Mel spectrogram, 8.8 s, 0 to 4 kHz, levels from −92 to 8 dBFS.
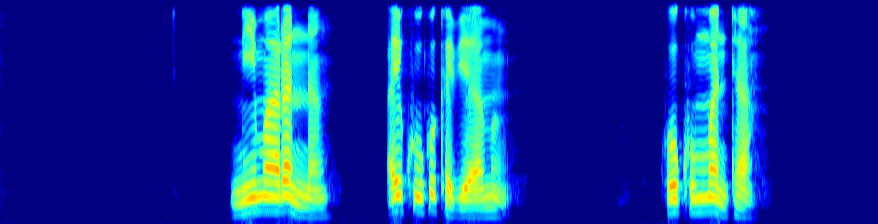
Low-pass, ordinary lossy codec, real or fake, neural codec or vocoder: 3.6 kHz; none; real; none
